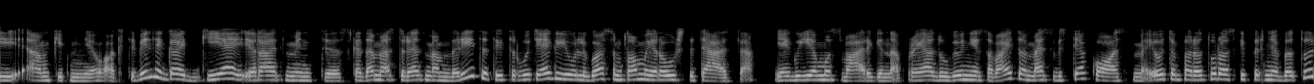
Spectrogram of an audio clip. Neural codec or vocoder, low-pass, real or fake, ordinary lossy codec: codec, 16 kHz, 4.8 kbps, FACodec; 5.4 kHz; fake; MP3, 48 kbps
